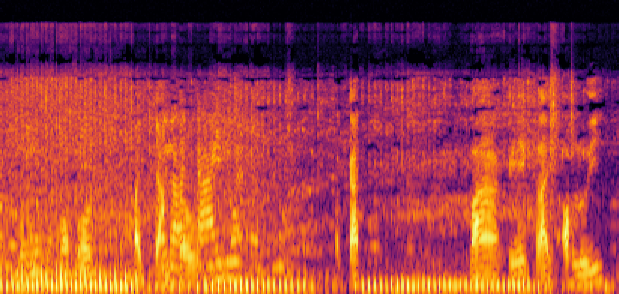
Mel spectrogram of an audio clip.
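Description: A small engine running steadily as a low, even pulsing rumble, with a man's voice talking over it; the engine sound drops out briefly a little past the halfway point.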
